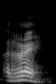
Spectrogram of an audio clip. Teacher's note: जब आप रे बोलते हो तो जीभ 2-3 बार कंपन करती है। आप बोलो एक बार, बोलो रे, बोलो रे रे, आप खुद तो लगेगा यार हाँ जीभ कंपन तो कर रही है। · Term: परकंपित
